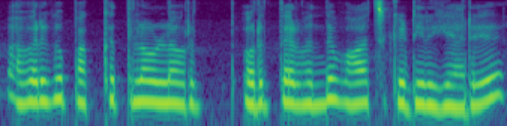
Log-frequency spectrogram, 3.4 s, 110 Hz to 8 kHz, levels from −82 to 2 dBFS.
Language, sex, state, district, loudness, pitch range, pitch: Tamil, female, Tamil Nadu, Kanyakumari, -16 LUFS, 235-255 Hz, 245 Hz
